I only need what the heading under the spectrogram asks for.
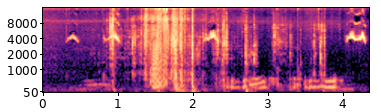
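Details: Young pigeon chicks starting to make sounds, giving brief high arched squeaks spaced apart, with handling noise and low grumbling sounds in between.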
